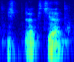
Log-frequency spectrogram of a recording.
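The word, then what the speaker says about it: structure: चर हो गया अब एस टी आर यू सी स्ट्रक क्या हो जाएगा स्ट्रक स्ट्रक में जुड़ा चर तो क्या हो जाएगा स्ट्रक्चर क्या हो जाएगा स्ट्रक्चर स्ट्रक्चर मीस होता है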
